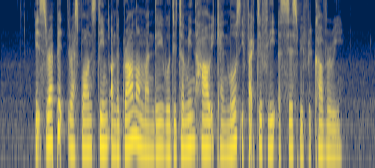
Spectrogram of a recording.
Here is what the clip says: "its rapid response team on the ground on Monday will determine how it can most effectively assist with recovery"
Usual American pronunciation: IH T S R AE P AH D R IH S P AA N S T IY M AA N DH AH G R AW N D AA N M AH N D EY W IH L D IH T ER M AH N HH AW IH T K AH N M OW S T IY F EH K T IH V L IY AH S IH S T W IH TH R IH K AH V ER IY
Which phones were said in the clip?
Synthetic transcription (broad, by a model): IH T S R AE P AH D R IH S P AA N S T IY M AA N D AH G R AW N D AA N M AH N D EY W IH L D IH T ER M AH N HH AW IH T K AH N M OW S T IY F EH K T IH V L IY AH S IH S T W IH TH R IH K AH V ER IY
